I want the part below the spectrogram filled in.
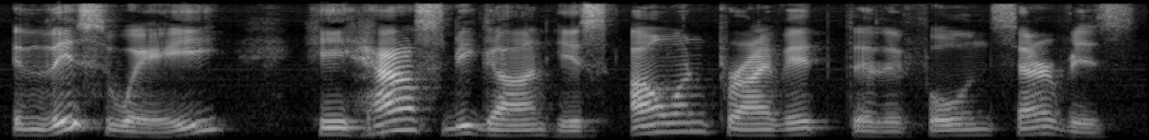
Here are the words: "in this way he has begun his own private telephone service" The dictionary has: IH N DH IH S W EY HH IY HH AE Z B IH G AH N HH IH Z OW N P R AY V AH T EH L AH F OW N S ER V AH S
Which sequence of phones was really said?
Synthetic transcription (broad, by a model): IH N DH IH S W EY HH IY HH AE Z B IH G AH N HH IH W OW N P R AY V AH T EH L AH F OW N S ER V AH S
